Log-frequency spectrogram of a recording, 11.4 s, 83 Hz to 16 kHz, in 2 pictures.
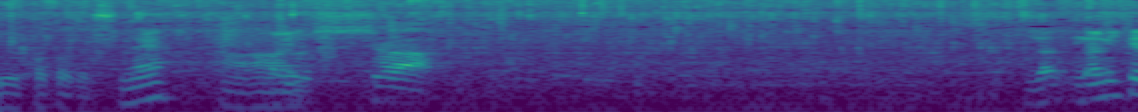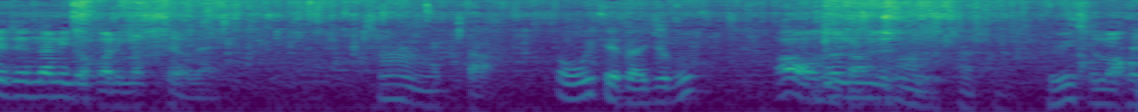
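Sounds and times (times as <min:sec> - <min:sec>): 
speech: 0:00.0 - 0:02.3, 0:05.2 - 0:07.0, 0:07.6 - 0:11.3
water running from a tap while washing hands: 0:00.0 - 0:11.3.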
